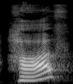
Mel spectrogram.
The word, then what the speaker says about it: half: HALF, past, PAST, past. हाफ past, इसमें एल नहीं बोला जाता, हाफ पास्ट।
